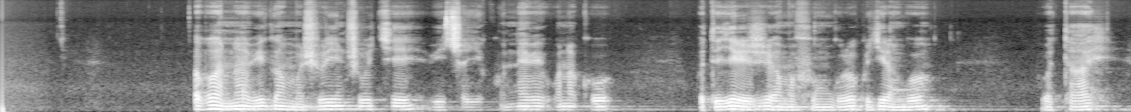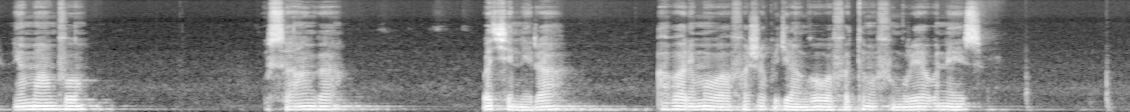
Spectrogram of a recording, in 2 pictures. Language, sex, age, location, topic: Kinyarwanda, male, 18-24, Huye, education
